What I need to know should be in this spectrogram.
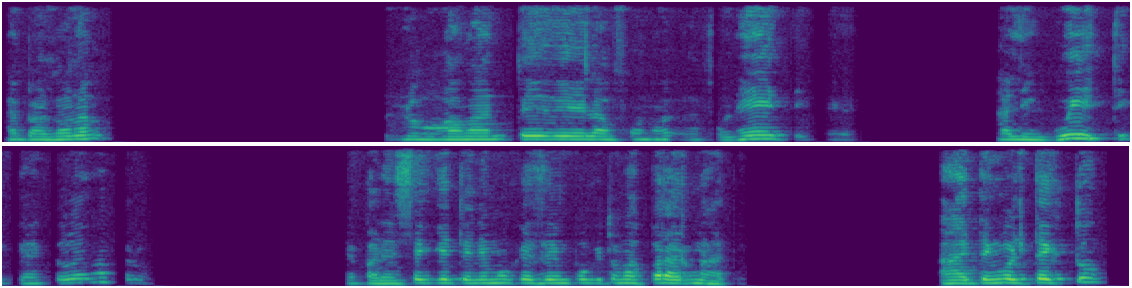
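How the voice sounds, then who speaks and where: Woman leading an online Bible lesson, unhurried and methodical, dull lo-fi computer audio. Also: medium pitch, darkish tone. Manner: methodical, often checks in with listeners. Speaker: Bible teacher.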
